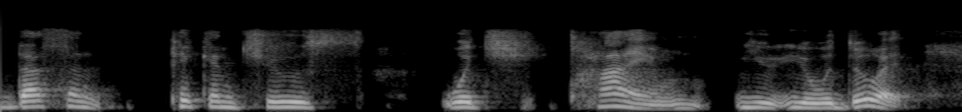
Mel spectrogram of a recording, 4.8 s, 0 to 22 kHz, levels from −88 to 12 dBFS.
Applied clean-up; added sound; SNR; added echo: none; none; none; none.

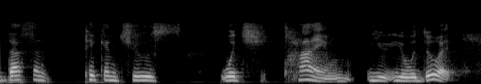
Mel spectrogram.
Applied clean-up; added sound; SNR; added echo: neural mask model RNNoise.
